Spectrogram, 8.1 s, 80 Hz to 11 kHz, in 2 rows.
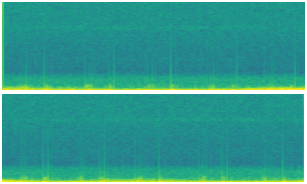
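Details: Heart auscultation with stethoscope, person lying on left side: steady low lub-dub heartbeats at about 74 a minute; normal heart sounds.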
